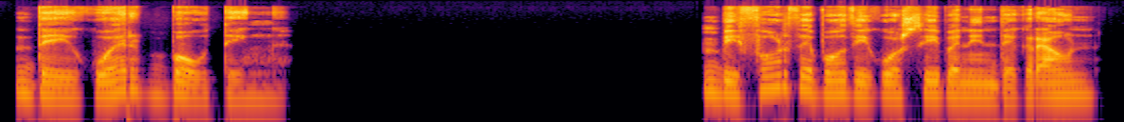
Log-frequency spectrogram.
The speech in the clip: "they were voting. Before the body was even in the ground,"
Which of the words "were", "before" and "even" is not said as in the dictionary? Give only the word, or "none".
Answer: even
